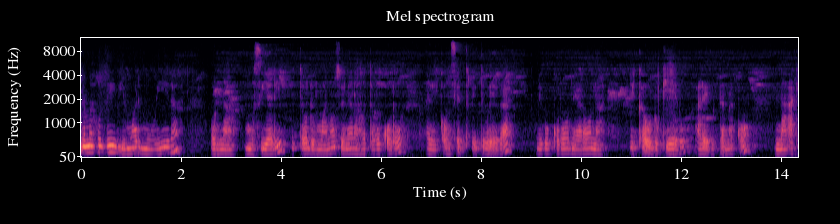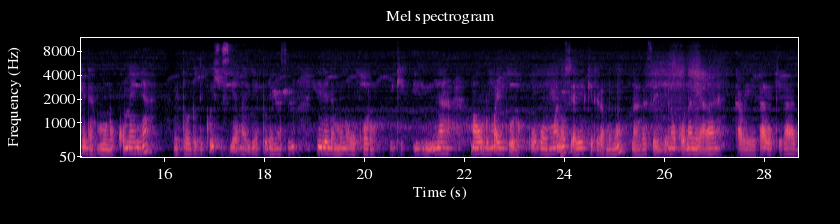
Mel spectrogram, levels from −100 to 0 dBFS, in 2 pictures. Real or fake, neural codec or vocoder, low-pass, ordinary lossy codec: real; none; 10.8 kHz; MP3, 48 kbps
